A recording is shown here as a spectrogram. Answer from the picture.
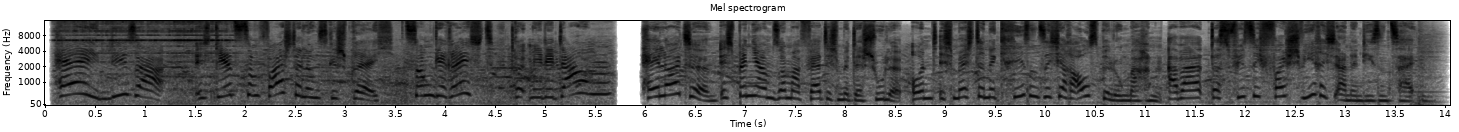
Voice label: Ausbildungsoffensive, Commercial (Werbung), Scene, German; Ausbildungsoffensive Funk - On; LOFT VOICES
